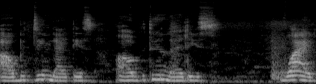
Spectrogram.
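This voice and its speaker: Audible room echo surrounds a woman speaking at a fairly quick pace, with medium pitch and ordinary pitch variation. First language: not English. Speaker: public speaking coach. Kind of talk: tutorial.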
